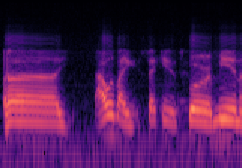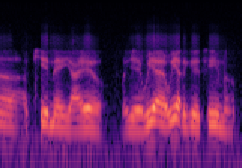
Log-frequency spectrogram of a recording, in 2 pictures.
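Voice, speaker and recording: A man in his twenties from the United States speaks at a middle pitch over a slightly dull, lo-fi call. He is a football player answering questions informally, leaning often on "you know" and "like.". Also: steady tone, moderate pace. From United States (California and Ohio). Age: 20s. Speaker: American football player, linebacker. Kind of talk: casual press interview answers. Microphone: remote conference call. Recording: dull, lo-fi conference call audio.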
